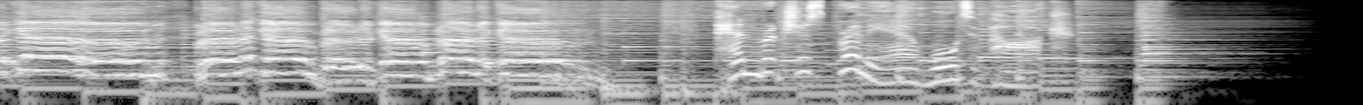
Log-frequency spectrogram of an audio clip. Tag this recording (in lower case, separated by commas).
speech, music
